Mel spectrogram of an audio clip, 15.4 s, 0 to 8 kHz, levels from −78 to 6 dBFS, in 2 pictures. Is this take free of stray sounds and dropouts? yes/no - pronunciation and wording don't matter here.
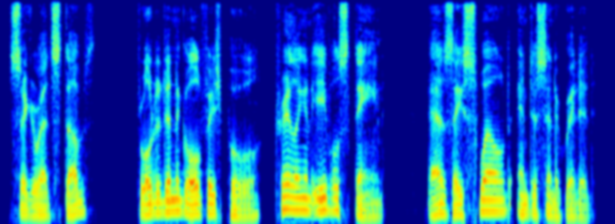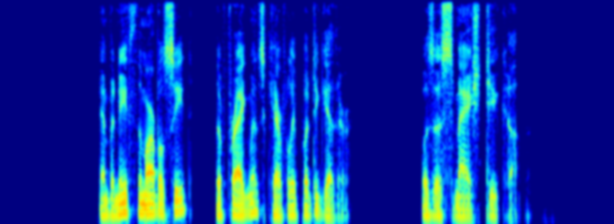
yes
